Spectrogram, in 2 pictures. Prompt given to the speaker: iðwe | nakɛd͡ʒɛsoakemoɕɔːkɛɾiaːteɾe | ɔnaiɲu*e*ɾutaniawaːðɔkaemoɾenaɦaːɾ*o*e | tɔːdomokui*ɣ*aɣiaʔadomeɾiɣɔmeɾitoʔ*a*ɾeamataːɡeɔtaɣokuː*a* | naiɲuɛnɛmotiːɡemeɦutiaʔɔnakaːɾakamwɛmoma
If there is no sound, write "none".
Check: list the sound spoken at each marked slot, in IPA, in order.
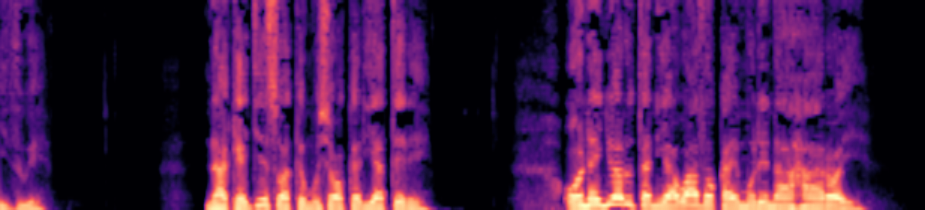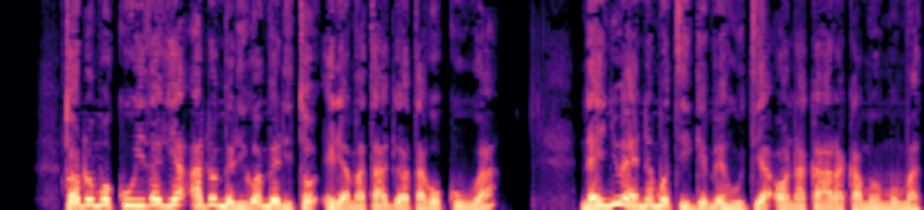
a, ɔ, ð, e, a

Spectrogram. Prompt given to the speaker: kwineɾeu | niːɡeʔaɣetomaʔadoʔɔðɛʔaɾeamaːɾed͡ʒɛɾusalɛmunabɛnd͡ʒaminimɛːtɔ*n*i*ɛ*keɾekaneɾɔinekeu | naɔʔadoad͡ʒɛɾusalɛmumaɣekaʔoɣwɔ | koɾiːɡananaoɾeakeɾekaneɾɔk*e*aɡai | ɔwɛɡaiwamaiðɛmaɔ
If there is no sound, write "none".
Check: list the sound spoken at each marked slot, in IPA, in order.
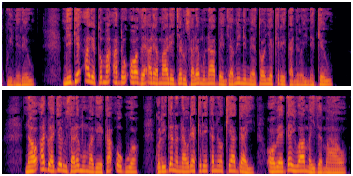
ɲ, ɛ, e

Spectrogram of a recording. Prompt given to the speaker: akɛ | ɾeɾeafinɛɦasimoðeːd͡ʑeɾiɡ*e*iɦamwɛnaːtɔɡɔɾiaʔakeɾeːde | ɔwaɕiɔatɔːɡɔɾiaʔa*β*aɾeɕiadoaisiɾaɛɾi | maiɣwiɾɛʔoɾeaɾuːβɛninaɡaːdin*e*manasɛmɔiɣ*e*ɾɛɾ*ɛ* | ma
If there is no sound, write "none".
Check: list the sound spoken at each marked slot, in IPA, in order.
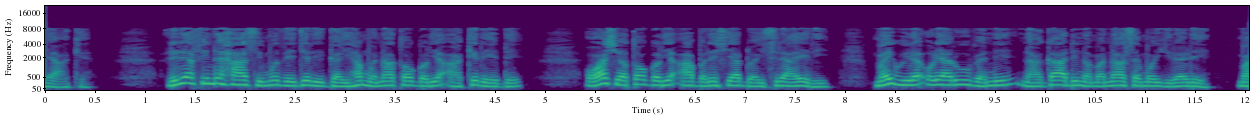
a, b, a, i, e

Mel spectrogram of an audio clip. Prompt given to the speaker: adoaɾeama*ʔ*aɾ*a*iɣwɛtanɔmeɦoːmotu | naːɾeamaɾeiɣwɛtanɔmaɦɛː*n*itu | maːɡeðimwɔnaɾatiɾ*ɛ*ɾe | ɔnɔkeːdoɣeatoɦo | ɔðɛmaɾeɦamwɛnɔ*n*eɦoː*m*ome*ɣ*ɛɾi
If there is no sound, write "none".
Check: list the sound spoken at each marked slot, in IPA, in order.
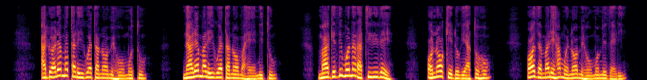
t, e, n, i, m, m, ð

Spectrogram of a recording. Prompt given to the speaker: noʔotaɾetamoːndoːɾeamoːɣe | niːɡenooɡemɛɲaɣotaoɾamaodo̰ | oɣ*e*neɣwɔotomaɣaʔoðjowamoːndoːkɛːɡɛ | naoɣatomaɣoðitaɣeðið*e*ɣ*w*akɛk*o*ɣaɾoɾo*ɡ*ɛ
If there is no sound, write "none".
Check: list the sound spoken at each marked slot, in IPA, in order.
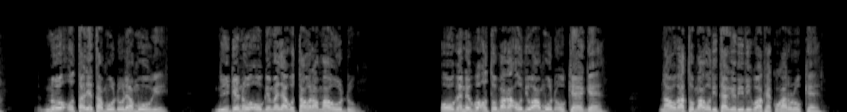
e, i, w, o, k

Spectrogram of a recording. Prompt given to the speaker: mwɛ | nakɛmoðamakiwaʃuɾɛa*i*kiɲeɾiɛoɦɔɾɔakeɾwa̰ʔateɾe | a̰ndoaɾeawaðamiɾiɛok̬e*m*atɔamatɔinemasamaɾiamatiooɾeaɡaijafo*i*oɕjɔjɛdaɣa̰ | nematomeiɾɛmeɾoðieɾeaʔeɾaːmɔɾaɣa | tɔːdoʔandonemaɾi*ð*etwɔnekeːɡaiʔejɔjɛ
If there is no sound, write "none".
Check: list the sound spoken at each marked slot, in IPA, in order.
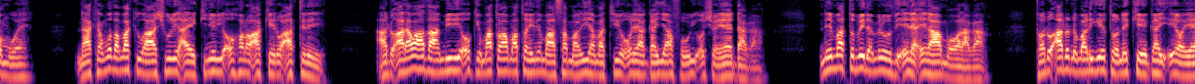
e, m, i, ɣ

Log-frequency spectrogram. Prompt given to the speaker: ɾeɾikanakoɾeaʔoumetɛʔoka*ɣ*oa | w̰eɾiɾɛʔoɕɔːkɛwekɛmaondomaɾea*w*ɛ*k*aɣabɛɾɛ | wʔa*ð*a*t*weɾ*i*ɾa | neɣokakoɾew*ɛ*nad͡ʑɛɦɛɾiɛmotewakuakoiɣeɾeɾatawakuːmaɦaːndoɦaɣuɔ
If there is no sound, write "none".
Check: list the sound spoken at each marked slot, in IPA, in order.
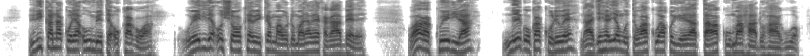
ɣ, w, k, ɣ, k, i, ɛ

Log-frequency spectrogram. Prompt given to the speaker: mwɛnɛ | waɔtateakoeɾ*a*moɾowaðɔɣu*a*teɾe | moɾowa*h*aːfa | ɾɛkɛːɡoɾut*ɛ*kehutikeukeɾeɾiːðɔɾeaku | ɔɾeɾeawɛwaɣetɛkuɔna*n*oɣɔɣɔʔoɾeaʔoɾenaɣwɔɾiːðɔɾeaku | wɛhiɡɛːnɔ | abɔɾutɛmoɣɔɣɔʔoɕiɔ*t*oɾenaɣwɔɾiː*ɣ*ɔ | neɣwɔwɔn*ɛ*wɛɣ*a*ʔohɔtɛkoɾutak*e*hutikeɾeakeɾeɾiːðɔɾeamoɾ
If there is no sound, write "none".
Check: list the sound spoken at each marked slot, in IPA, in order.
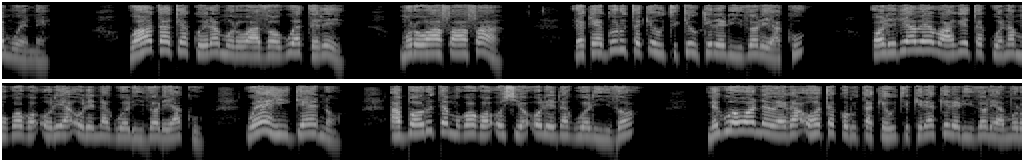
a, a, f, ɛ, m, ʔ, ð, ɛ, a, e

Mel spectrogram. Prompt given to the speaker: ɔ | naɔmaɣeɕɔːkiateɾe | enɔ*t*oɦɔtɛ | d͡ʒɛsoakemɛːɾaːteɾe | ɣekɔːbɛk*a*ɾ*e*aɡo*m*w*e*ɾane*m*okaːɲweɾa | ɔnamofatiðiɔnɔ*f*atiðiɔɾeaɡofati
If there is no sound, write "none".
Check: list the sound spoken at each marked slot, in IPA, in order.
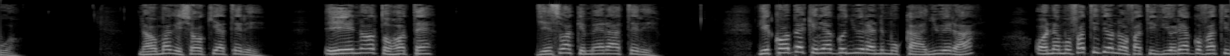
t, e, e, ɲ, e, m, f

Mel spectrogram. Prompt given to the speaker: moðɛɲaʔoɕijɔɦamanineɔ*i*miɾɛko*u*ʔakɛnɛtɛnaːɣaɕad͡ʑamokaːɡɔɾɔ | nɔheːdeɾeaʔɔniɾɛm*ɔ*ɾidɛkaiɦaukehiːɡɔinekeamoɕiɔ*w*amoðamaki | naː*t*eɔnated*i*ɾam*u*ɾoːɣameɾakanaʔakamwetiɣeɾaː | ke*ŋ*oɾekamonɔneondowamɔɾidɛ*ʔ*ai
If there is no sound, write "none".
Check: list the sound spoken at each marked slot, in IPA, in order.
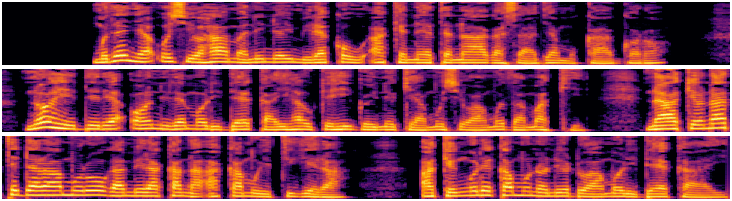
i, u, ɔ, w, k, a, o, ŋ, k

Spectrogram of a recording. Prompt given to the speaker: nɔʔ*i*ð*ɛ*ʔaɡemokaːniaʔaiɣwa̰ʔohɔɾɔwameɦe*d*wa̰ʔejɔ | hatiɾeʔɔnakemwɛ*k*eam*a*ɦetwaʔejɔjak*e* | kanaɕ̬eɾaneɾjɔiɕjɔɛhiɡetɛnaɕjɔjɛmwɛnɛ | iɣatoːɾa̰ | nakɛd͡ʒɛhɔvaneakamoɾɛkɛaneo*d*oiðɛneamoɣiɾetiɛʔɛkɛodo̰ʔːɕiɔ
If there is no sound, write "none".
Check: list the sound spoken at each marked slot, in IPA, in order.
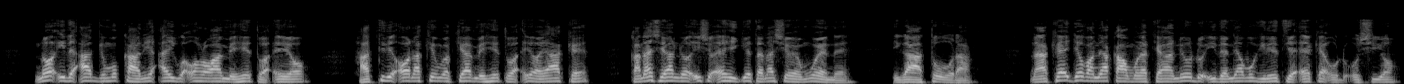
i, ɛ, t, k, e, ɛ, d

